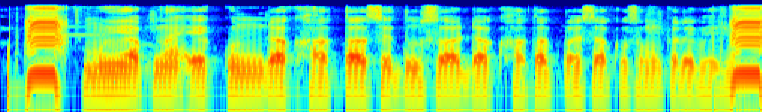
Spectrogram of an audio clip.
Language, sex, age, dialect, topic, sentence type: Magahi, male, 31-35, Northeastern/Surjapuri, banking, question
